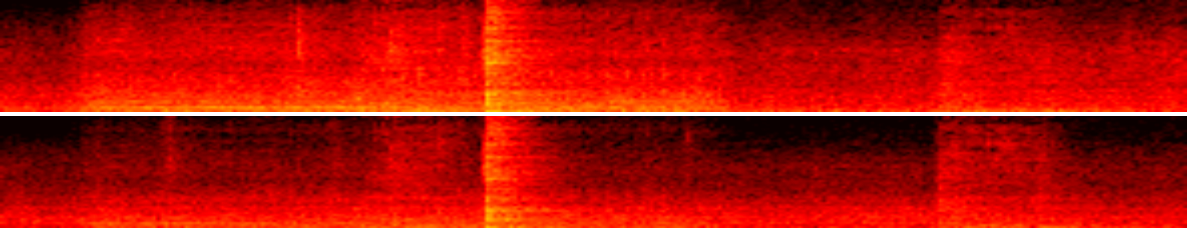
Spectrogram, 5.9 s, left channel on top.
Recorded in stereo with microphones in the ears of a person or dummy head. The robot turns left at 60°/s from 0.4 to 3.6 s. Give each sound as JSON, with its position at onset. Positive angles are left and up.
{"t": 1.8, "sound": "a drawer", "side_deg": 20, "distance_m": 1.6}
{"t": 4.7, "sound": "a drawer", "side_deg": -25, "distance_m": 1.7}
